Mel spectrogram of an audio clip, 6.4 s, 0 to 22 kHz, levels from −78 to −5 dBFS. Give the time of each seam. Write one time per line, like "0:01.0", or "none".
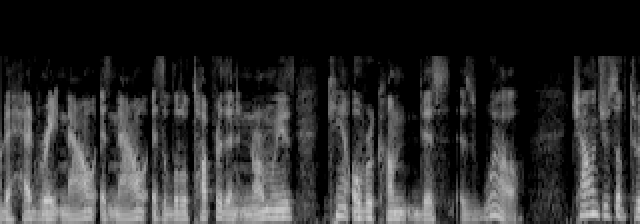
0:01.1
0:03.2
